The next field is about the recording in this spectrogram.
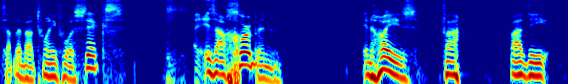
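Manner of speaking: halting, hesitant reading in Yiddish. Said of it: "if you could sort of read that".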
